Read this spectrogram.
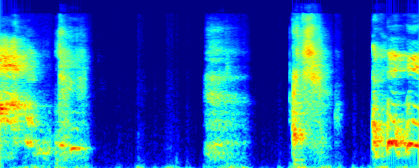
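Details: Mother's sneezes, short sharp bursts of air, mixed with her baby's breathy giggles and gasps as it laughs at them. Finding: sneezing.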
